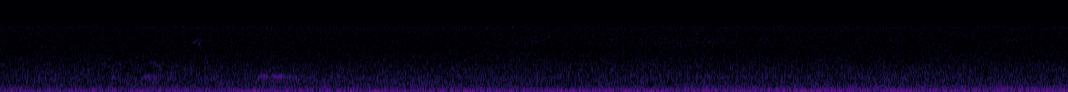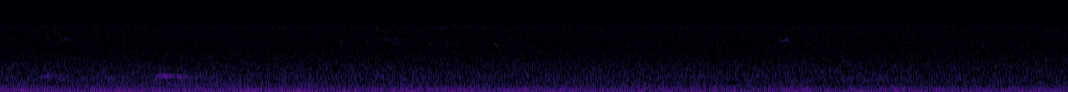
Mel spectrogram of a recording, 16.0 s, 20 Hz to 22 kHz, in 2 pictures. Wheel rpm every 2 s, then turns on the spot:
0, 0, 0, 0, 0, 0, 0, 0.
none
